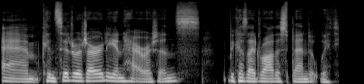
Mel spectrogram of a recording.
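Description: A woman with an Irish accent speaks at a moderate pace in a very deep, low voice, on a very clean recording with a silent background. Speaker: social enterprise co-founder. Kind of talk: interview. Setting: studio.

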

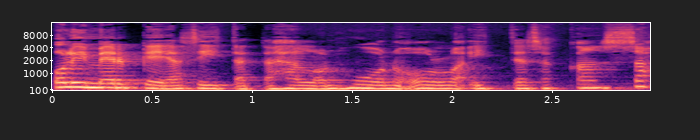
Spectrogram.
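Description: A woman's somewhat breathy voice, fairly low in pitch, at a moderate pace with fairly even intonation. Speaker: funeral home owner. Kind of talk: personal testimony.

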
